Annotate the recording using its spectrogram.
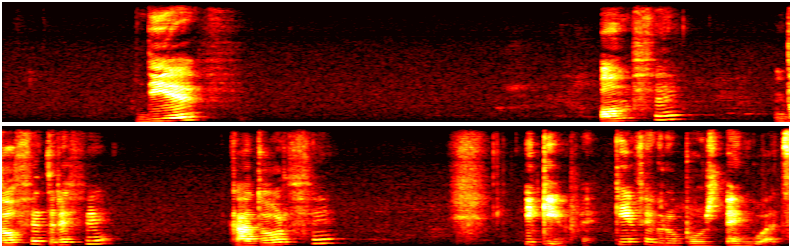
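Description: A young woman speaks close to a microphone, calmly and in short bursts.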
